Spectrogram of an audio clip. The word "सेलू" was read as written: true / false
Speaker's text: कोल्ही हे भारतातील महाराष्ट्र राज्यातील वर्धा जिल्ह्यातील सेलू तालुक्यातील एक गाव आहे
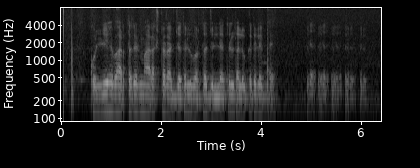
false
